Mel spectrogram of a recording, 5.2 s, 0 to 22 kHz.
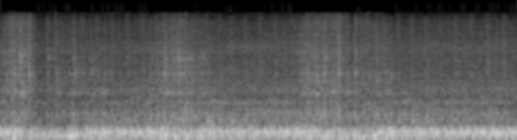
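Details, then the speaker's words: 1962 Ford Thunderbird Landau V8, just after replacing mechanical fuel pump: steady even idle with smooth low rumble, no misses or knocks; normal idle. "Good old common sense troubleshooting. She's running really nice."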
